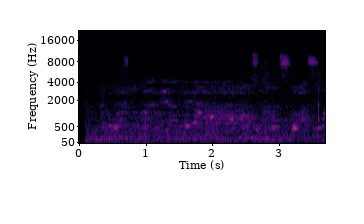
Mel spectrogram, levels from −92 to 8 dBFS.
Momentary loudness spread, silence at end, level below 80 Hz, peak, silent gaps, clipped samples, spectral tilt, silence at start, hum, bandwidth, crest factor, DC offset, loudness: 7 LU; 0 s; -86 dBFS; -44 dBFS; none; under 0.1%; -2.5 dB/octave; 0.1 s; none; 11 kHz; 18 dB; under 0.1%; -61 LUFS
